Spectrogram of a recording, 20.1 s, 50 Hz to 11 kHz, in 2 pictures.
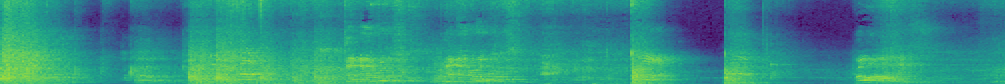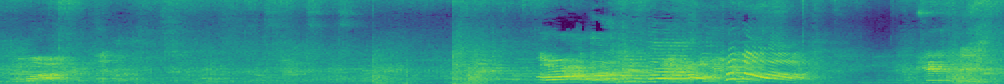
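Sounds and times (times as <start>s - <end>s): voices shouting: 15.4s - 18.2s.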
